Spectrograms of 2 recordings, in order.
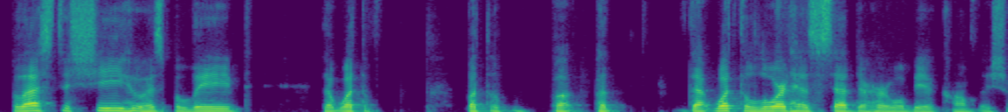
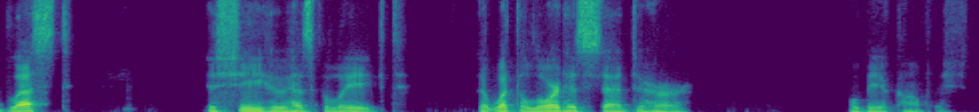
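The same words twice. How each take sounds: First: Said in the usual way. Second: Preacher lingering on "Blessed", pausing before each phrase; slow deliberate rereading. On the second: Shown as a demonstration. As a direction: savour each phrase with pauses, letting the end drop away. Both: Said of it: "So read it again".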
